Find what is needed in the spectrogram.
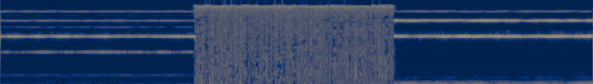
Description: Whether you’re simulating hearing loss or need a paralyzing ringing, we have what you need here.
